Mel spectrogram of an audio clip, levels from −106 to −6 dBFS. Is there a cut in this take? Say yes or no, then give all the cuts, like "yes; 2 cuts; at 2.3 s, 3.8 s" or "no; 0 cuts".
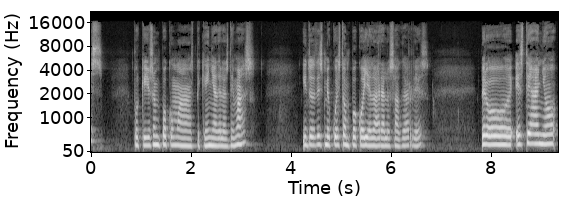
no; 0 cuts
